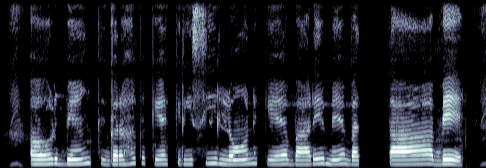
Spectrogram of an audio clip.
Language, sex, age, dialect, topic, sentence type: Maithili, female, 18-24, Angika, banking, question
